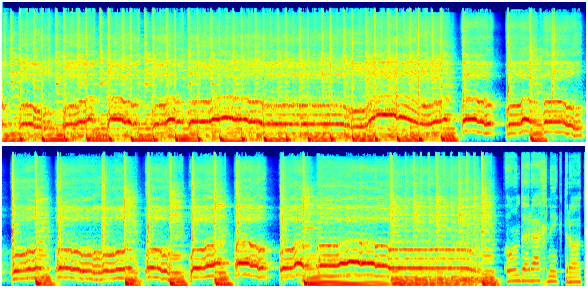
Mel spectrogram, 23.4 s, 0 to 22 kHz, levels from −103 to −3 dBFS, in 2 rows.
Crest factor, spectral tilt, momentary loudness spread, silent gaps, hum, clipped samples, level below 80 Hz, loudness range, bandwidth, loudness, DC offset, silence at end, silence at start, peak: 14 dB; -5 dB/octave; 7 LU; none; none; under 0.1%; -24 dBFS; 3 LU; 18 kHz; -16 LUFS; under 0.1%; 0 s; 0 s; -2 dBFS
